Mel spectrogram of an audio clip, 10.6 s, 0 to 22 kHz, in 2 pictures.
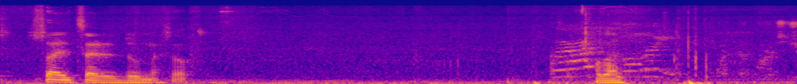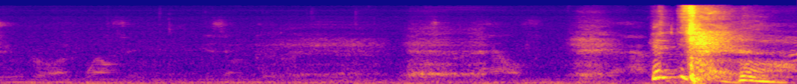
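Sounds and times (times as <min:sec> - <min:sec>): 
speech: 0:00.3 - 0:01.4, 0:04.0 - 0:04.3, 0:10.2 - 0:10.6
person sneezing: 0:09.7 - 0:10.6.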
